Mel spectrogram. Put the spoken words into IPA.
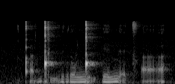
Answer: qʼɛ̰ǃʼḭ roŋ͡ǃḭʔɪ nɛ̰t͡sʼa̰

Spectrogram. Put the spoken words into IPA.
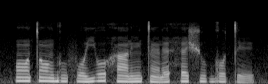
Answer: ɔ̃˦tɔ̃˦ɡu˧fo˧ jo˦hã˧ɾĩ˧ tɛ̃˨ɾɛ˧hɛ˧ ʃu˧ɡo˧te˨

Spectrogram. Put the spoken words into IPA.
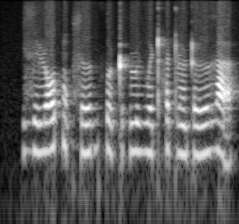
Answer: ziɭɔθõʔ səːɡθoʈ | ɭʉβəʈʰaʈ ɭɔ̃ʈəːɣa

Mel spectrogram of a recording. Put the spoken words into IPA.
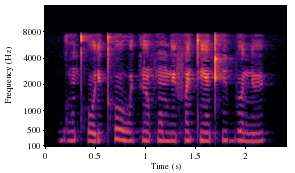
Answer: ɡʱõkʰoɾʲø kʰowʉ kʲõfõmɾʲʉ fɛ̃tʲɛ̃kʰi bɵny

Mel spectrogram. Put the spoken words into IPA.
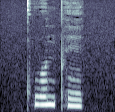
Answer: kʰwo˥˩npʰe˨˩k̚

